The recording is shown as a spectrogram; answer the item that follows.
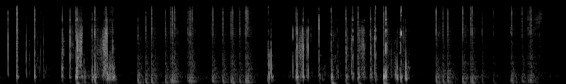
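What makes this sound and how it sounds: Long nails tap and scratch across a flat glass touchscreen display showing text and a browser bar. Quick, dry, bright clicks come in irregular clusters with short scraping strokes and brief pauses between bursts. There is almost no low end and no ring after each touch.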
